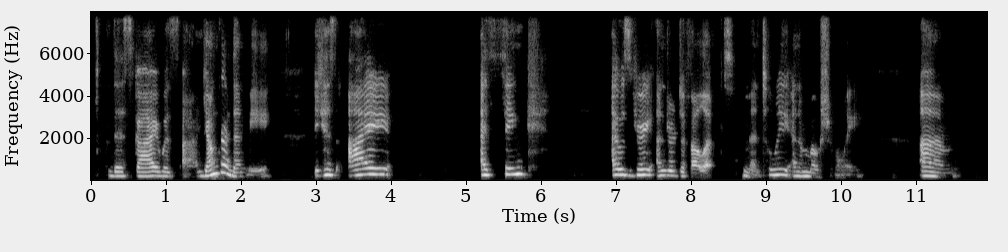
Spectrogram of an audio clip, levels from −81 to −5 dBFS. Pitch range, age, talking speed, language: 200-255 Hz, 20-39, 95 wpm, English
